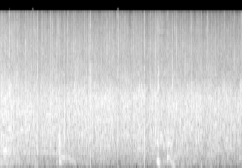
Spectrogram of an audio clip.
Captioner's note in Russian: публика аплодирует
